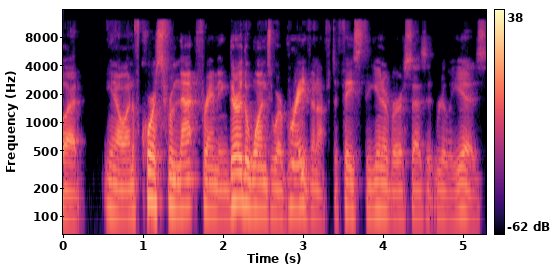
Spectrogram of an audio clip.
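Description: A man with an American accent at a very fast pace, fairly low in pitch, with ordinary pitch variation over a quiet background. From New York, Long Island. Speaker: author and spirituality teacher. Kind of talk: interview conversation.

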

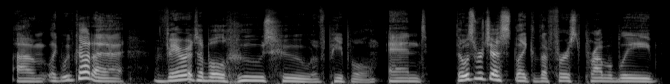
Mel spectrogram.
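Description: A man's normal speaking voice, fairly high-pitched, with ordinary pitch variation and a fairly slow pace, on a very clean recording against a silent background. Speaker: event organizer. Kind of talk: casual chat.

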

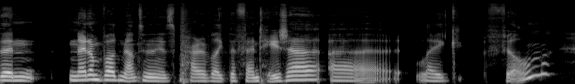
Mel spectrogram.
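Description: On a very clean recording with a silent background, a woman with a Canadian accent and a plain, everyday voice speaks at a fairly slow pace, her fairly low pitch showing ordinary variation. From northern Alberta, Canada. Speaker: cellist and composer. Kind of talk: casual chat.

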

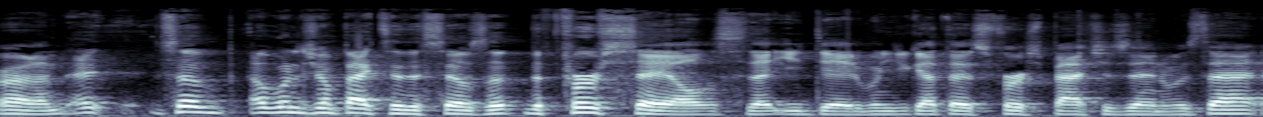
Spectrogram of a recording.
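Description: A man's medium-pitched voice, a normal speaking voice with ordinary pitch variation and hardly any pauses, on a very clean recording with a silent background. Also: moderate pace. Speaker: podcast host. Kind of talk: interview.

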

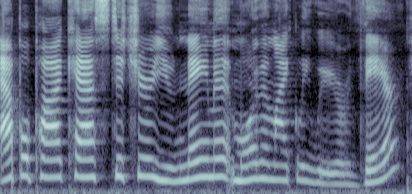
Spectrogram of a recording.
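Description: A woman's raised, projected voice, bright and sharp, with lively intonation, on a very clean recording with a silent background. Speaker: podcast host and mom. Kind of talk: solo podcast monologue.

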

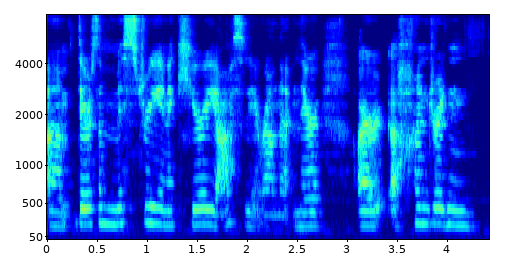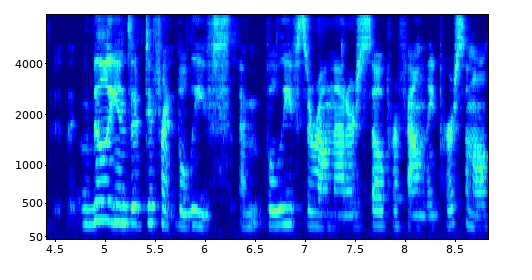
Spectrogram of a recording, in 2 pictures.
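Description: Talking at a fairly quick pace in an ordinary speaking voice, a woman with an American accent keeps a medium pitch with ordinary variation. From Colorado. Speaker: grief center director, former hospice social worker. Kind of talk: interview conversation. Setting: studio.

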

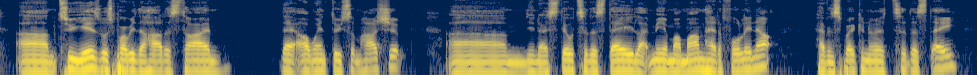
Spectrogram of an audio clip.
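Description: In a New Zealand accent, a man at a medium pitch talks at a fairly quick pace with monotone, flat intonation and a dark, mellow tone, the sound dry and close with no echo. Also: very clean recording, silent background. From New Zealand, Auckland North Shore. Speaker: retired rugby league player. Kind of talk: casual chat.

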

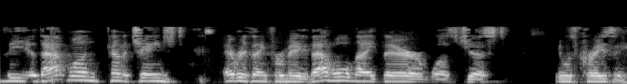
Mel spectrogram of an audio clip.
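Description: A man with an American accent speaks at a fairly high pitch. His voice is somewhat breathy. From US Northwest, Seattle. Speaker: paranormal TV producer, former news journalist. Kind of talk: casual interview.

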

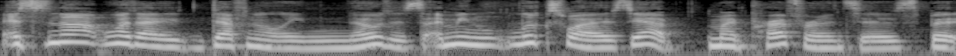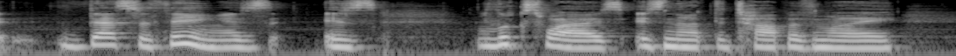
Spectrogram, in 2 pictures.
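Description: A woman's unremarkable speaking voice at a medium pitch, fairly slow pace, ordinary pitch variation. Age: 40s. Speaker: podcast co-host and psychology student. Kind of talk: casual chat.

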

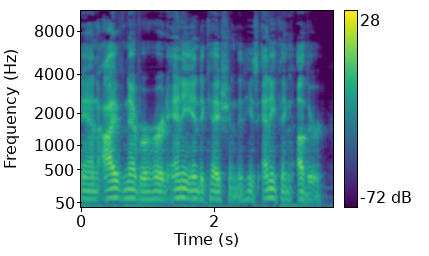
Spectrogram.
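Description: A man speaks with a very deep, low pitch and vocal fry. His pace is moderate and his pitch variation ordinary. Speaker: drama critic. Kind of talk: casual chat. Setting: video call.

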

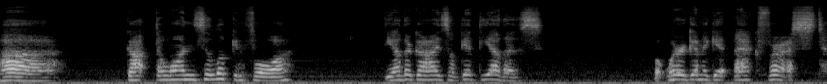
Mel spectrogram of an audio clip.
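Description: A put-on character voice, fairly high in pitch, at a moderate pace with long, frequent pauses. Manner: muttering, gruff.

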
